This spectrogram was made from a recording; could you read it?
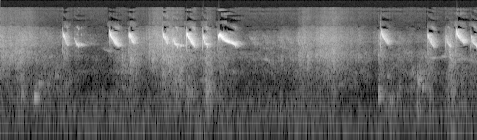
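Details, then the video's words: Master recording of a white-eye for songbird training: groups of sharp, high descending chirps come in irregular bursts, separated by short pauses, over a faint background hiss. "pleci gacor"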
